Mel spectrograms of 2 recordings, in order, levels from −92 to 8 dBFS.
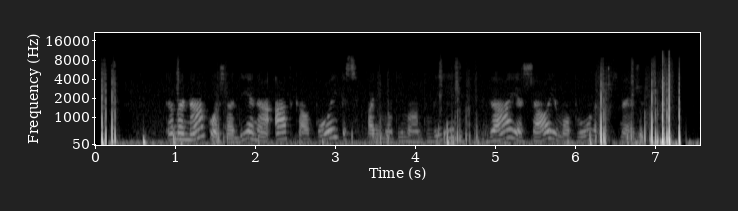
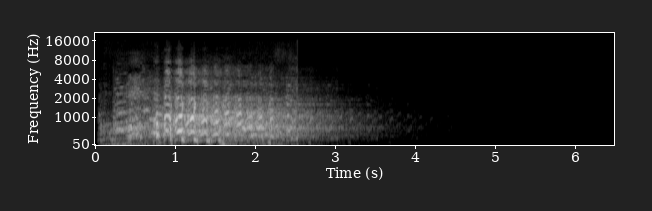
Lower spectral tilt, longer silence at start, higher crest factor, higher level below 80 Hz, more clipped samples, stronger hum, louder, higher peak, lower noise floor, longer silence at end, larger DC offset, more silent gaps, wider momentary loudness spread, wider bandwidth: first, -9 dB/octave vs -4.5 dB/octave; about the same, 0.05 s vs 0.15 s; about the same, 26 dB vs 22 dB; first, -38 dBFS vs -62 dBFS; neither; neither; about the same, -22 LUFS vs -24 LUFS; first, 0 dBFS vs -6 dBFS; second, -35 dBFS vs under -90 dBFS; second, 0.4 s vs 3.7 s; neither; neither; first, 27 LU vs 19 LU; second, 8.8 kHz vs 12 kHz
